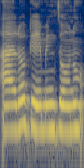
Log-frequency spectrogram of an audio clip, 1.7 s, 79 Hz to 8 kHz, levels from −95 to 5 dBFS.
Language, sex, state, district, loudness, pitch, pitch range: Telugu, female, Andhra Pradesh, Annamaya, -13 LUFS, 225 Hz, 220-230 Hz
